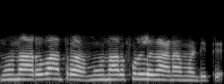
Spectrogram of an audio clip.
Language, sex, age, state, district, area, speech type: Malayalam, female, 30-45, Kerala, Kasaragod, rural, conversation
